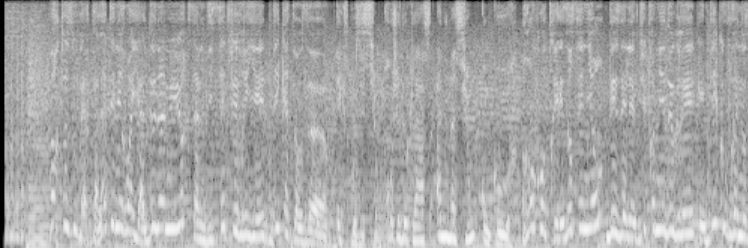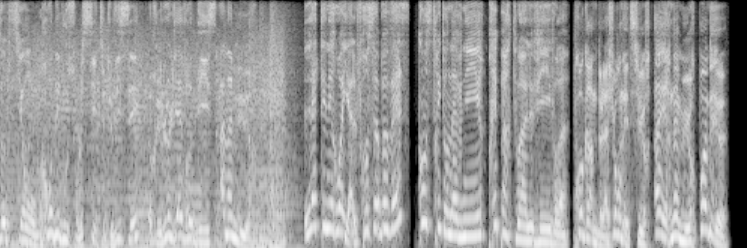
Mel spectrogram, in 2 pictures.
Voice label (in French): spot radio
